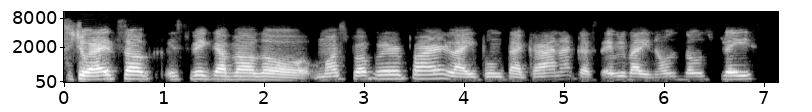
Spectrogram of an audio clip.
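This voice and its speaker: A Spanish accent colors this speech. It unfolds fairly slowly. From Dominican Republic. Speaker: student government vice president. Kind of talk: interview. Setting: video call. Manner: halting.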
